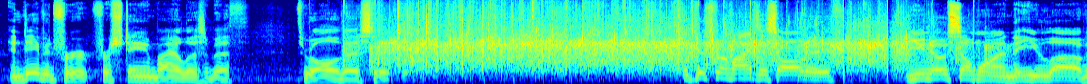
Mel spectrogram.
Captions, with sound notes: and David, for staying by Elizabeth through all of this. (applause) It just reminds us all that if you know someone that you love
